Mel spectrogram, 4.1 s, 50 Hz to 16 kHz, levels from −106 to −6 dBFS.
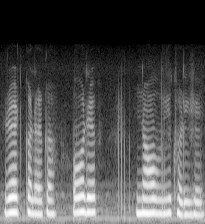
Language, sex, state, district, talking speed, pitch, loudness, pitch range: Hindi, female, Madhya Pradesh, Bhopal, 130 wpm, 230 Hz, -13 LUFS, 215-240 Hz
